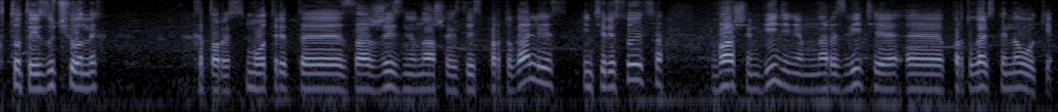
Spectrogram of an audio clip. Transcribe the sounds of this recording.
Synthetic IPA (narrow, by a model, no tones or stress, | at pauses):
kt̪o̞t̪əɪzʊt͡ɕo̞nːɨx | kɐt̪o̞ɾɨjsmo̞t̪ɾʲɪt̪zɐʐɨzʲnʲjʊnaʂɨxzʲdʲesʲfpərt̪ʊɡalʲɪjɪ | ɪnʲtʲɪɾʲɪsujɪt̪səvaʂɨmvʲidʲɪnʲɪjəmnəɾɐzʲvʲitʲɪjəpərt̪ʊɡalʲskəjnɐukʲɪ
